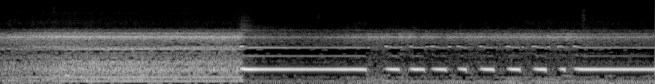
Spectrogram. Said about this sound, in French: Nous attendons le sifflement du train.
